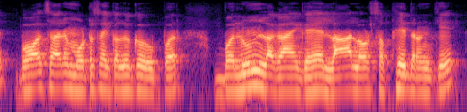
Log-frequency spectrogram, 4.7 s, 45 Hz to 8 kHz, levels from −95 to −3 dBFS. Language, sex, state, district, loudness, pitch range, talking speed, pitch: Hindi, male, Assam, Sonitpur, -15 LUFS, 120-130 Hz, 180 wpm, 125 Hz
